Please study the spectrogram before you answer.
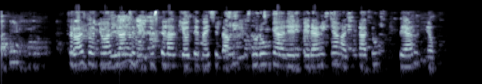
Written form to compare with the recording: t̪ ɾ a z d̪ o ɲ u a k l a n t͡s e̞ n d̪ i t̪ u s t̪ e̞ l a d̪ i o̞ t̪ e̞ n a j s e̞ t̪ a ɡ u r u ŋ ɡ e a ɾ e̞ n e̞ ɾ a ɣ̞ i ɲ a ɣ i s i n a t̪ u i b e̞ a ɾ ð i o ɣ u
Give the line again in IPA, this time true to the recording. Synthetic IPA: t̪ ɾ a z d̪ o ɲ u a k l a n t͡s e̞ n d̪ i t̪ u s t̪ e̞ l a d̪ i o̞ t̪ e̞ n a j s e̞ t̪ a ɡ u ɾ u ŋ ɡ e a ɾ e̞ n e̞ ɾ a ɣ̞ i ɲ a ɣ a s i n a t̪ u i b e̞ a ɾ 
